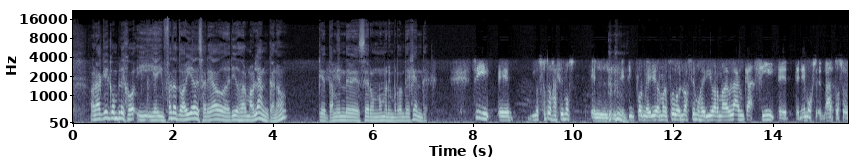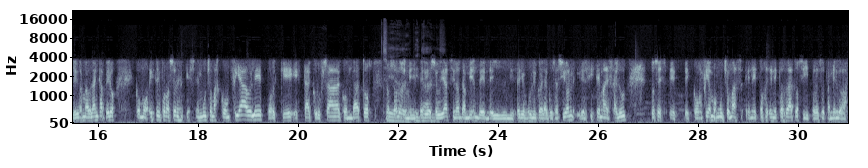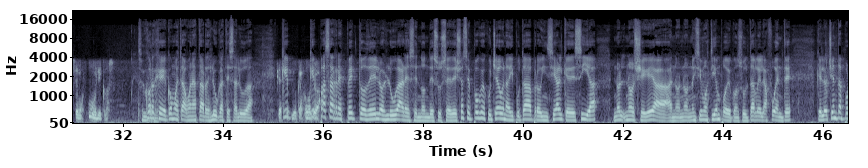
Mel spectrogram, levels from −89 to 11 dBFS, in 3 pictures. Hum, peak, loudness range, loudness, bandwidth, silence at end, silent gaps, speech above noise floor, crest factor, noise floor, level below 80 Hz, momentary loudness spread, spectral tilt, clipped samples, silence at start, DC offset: none; 0 dBFS; 3 LU; -14 LUFS; 16.5 kHz; 0 s; none; 20 dB; 14 dB; -33 dBFS; -36 dBFS; 7 LU; -6 dB/octave; under 0.1%; 0 s; under 0.1%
